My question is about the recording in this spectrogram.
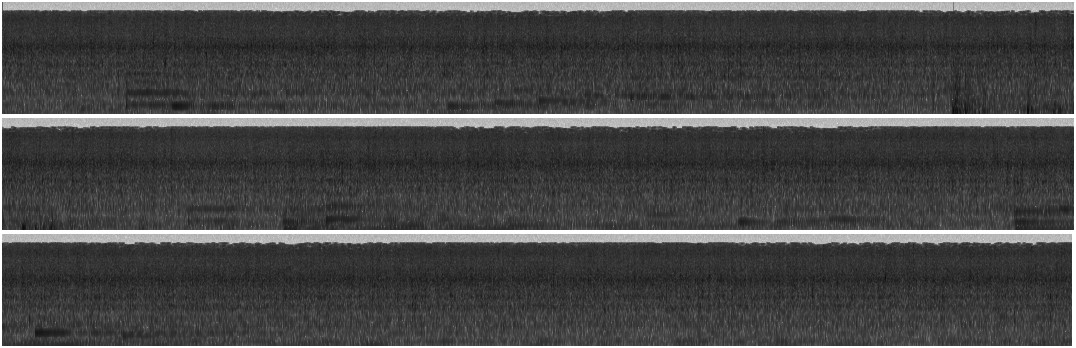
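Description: Steady heavy rain on a tin roof, with soft music of slow held notes laid over it. About ten seconds in, a thunderclap of several sharp cracks lasts a second or two.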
